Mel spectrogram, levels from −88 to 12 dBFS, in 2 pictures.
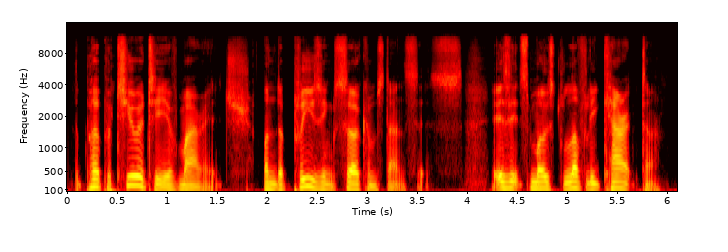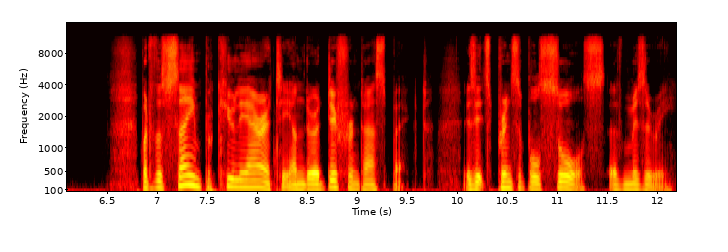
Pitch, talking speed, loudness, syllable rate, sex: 125 Hz, 130 wpm, -19 LUFS, 5.1 syllables/s, male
